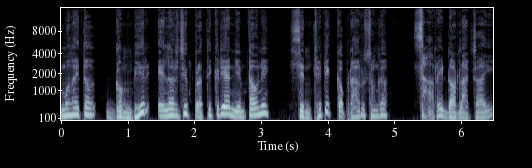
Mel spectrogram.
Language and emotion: Nepali, fearful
